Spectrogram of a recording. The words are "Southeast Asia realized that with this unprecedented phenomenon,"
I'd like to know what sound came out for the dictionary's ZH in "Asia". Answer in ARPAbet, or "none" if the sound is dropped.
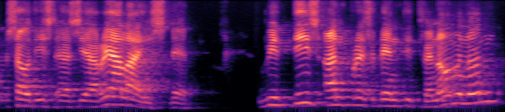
S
